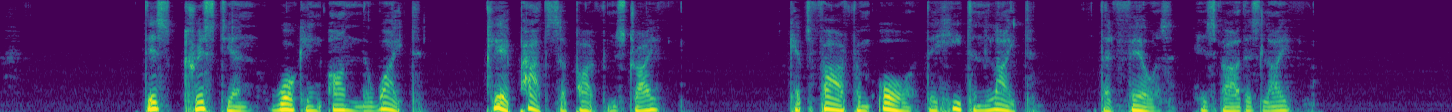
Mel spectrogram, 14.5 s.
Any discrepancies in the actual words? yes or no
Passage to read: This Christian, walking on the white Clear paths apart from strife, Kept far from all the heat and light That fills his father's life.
no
